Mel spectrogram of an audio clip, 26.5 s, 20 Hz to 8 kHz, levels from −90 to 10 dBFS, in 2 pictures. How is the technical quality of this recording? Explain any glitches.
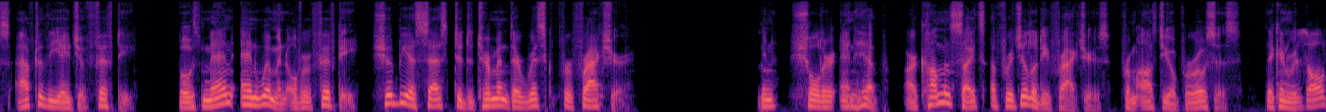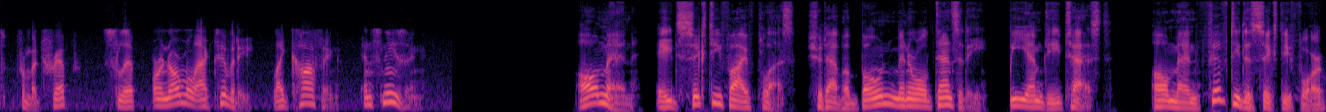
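The recording has three distinct glitches, all heard through a wideband call path whose content stops at 8 kHz, which fits a G.722 codec.

At 7.62 s there is a skip ahead: about a second of audio is discarded and the two sides are butted together with no gap. The waveform shows an abrupt splice with no silence.

From 7.72 to 10.39 s a jitter buffer speed-up trims pitch periods, running the sound about 7% faster at unchanged pitch and shedding roughly a fifth of a second. On a spectrogram, events crowd slightly closer together.

From 12.96 to 17.77 s the band suddenly ends at 3.8 kHz, the level drops somewhat and a faint new noise floor appears, likely from the input being switched to a poorer device. The spectrogram's upper region goes blank at that boundary.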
